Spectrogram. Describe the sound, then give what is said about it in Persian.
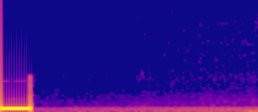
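A telephone tone marks a caller's line dropping during a call-in: one short, loud electronic beep, then a faint, steady tone over low hiss. “بله فکر کنم تماسشان قطع شده.”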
